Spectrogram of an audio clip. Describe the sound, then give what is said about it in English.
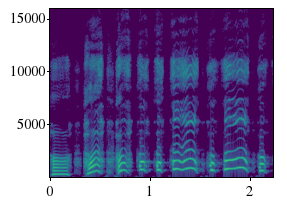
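A voice imitates a jungle toucan call with a quick run of about nine squeaky, croaking squawks that bend up and down in pitch, loud and choppy, with no speech. “That was a jungle toucan? Bird.”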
